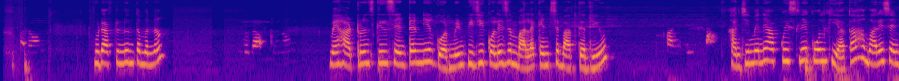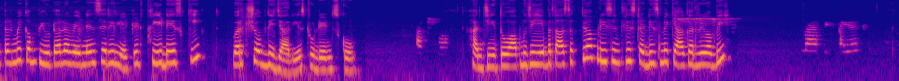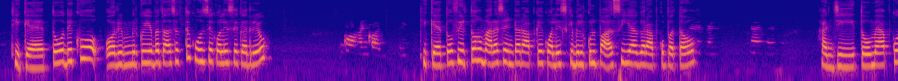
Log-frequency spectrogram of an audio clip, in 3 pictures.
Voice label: call recording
